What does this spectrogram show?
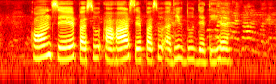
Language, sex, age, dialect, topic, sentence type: Hindi, female, 25-30, Marwari Dhudhari, agriculture, question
